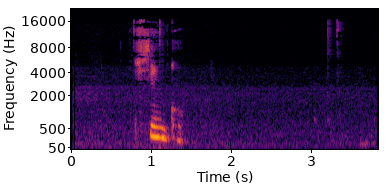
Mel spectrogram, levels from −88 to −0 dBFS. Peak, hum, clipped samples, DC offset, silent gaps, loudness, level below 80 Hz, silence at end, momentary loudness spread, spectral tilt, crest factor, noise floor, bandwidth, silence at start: -10 dBFS; none; under 0.1%; under 0.1%; none; -26 LUFS; -68 dBFS; 0.5 s; 26 LU; -3.5 dB/octave; 24 dB; -61 dBFS; 17 kHz; 0.8 s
